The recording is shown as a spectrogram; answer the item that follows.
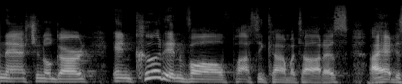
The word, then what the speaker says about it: Posse Comitatus: That's different than the National Guard and could involve Posse Comitatus.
